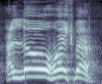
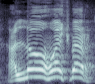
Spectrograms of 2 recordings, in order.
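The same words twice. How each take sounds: First: High, loud and slow, الله stretched long; long rallying shout; drawn-out battle cry. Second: High shouted Allahu Akbar, الله hit hardest; charging battle cry behind Reza. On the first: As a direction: call الله اکبر out slowly and loud. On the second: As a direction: roar الله اکبر to rally the men. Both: Retold or imitated. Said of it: "فریاد زدم".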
